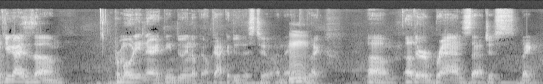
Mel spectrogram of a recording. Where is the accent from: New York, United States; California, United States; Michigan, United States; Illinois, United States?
California, United States; Fullerton; also born or lived in Fountain Valley, California; Raised in Fullerton my whole life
